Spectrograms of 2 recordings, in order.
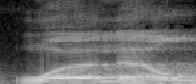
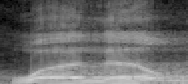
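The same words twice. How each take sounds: The two takes are said the same way.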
